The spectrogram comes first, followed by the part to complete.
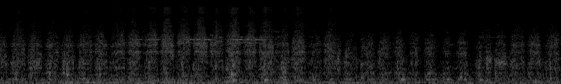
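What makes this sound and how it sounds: A black leather loafer is held in one hand while a wooden-backed bristle brush is rubbed along its side and toe. The result is a steady, rhythmic brushing hiss with quick back-and-forth strokes, bright in its upper range, over a low background rumble.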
